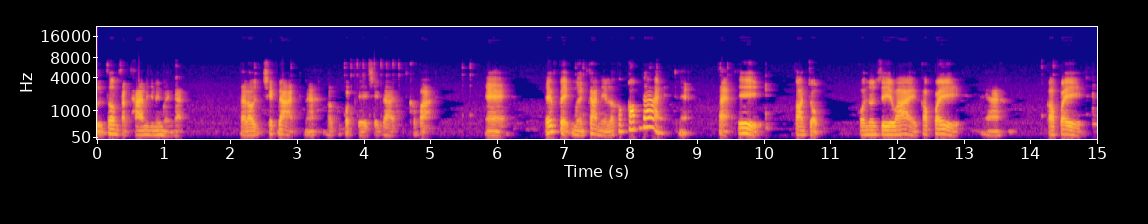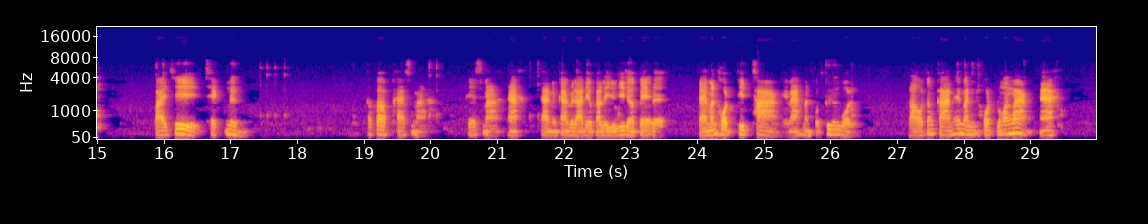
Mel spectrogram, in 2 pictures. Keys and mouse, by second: 2.2-2.7 drag, 3.5 click, 3.7 click, 3.9 click, 4.1 click, 4.3 click, 5.3 click, 7.0 click, 8.1 click, 9.2 click, 14.0 click, 15.7 click, 17.3 click, 17.5 click, 19.8 click, 21.3 click, 22.0 click, 27.7 click, 27.9 click.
